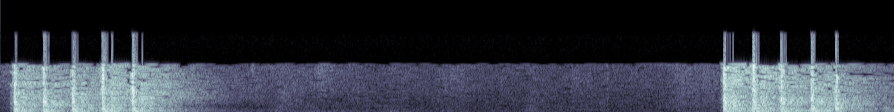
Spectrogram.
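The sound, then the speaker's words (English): Two loud bursts of rapid knocking on a door, roughly five quick raps each, separated by about three seconds of near silence, with no voices. “Because I'm not knocking at the door of your heart for salvation.”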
